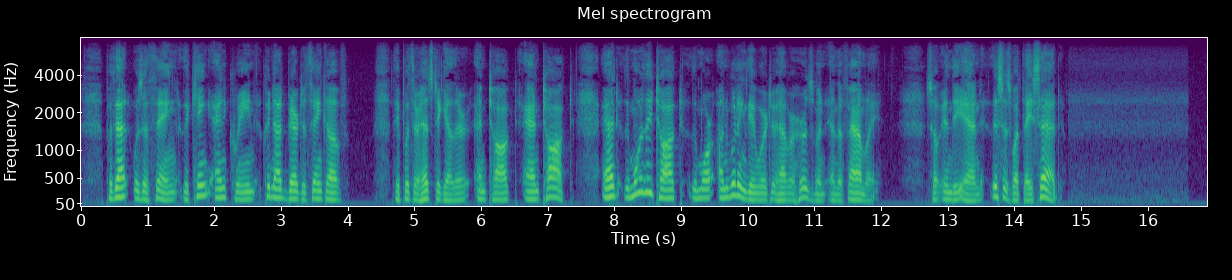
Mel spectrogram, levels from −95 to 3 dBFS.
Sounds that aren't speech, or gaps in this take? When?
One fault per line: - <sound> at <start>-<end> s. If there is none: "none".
none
